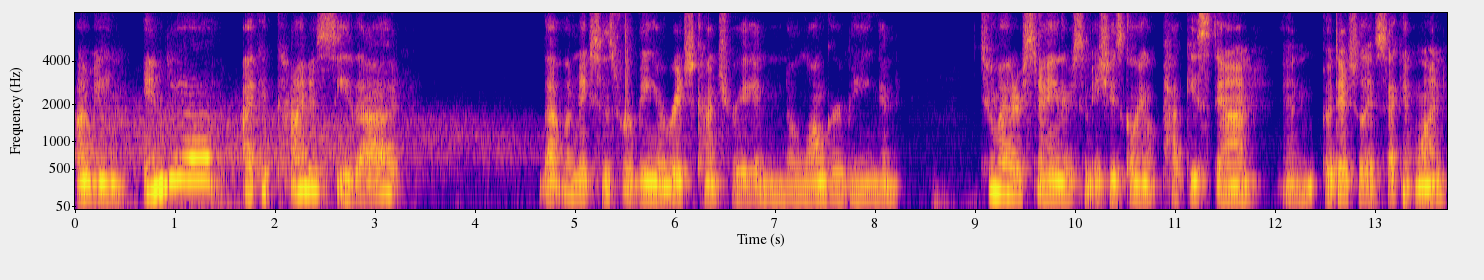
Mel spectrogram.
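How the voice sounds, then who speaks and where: A woman's very deep, low voice with an American accent, at a moderate pace with ordinary pitch variation. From United States. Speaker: livestreamer. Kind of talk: casual chat.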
